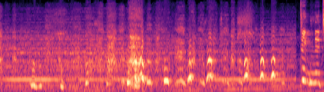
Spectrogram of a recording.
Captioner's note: whimpering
